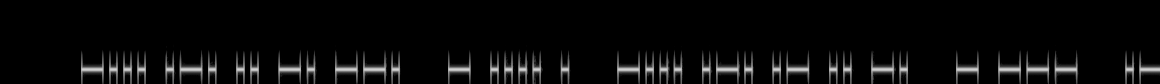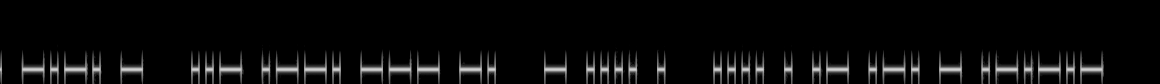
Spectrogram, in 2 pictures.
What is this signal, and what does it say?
Morse code, heard as a keyed tone, about 17 wpm, 700 Hz. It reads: BRING THE BRAIN TO ACT UPON THE HEART.
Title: Sentences from Top 1200 Words 17wpm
